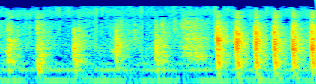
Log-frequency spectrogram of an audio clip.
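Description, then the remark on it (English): Someone knocks on the wooden door of a ranch house, first a few evenly spaced raps, then a louder, quicker run of about six firm knocks, with no voices. “The masked man and the Indian dismounted and knocked on the door.”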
